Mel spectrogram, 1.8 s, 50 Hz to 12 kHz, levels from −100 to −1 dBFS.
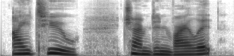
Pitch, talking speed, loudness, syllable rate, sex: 190 Hz, 170 wpm, -17 LUFS, 6.0 syllables/s, female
